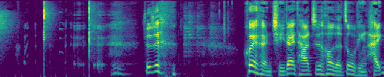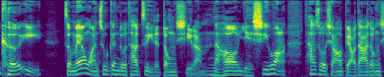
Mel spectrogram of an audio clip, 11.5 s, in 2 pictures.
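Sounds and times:
hand claps: 0.0 - 1.6
speech: 1.7 - 2.9, 3.7 - 11.5.

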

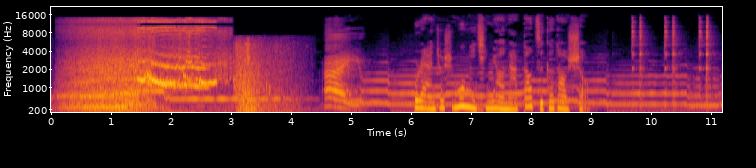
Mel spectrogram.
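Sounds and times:
motorcycle engine roaring: 0.0 - 3.0
tires squealing in a skid: 0.0 - 4.2
motorcycle crashing down: 1.2 - 4.4
speech: 6.1 - 9.1.

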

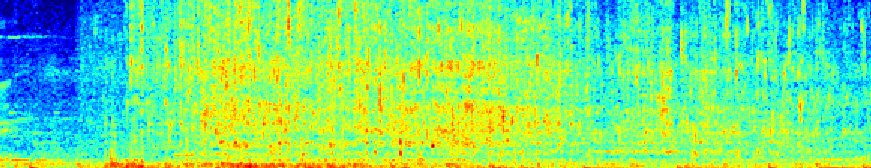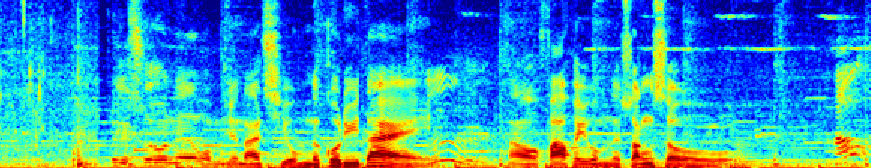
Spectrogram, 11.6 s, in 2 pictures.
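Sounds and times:
water pouring into a container for making aiyu jelly: 0.8 - 6.3
speech: 6.6 - 11.5.

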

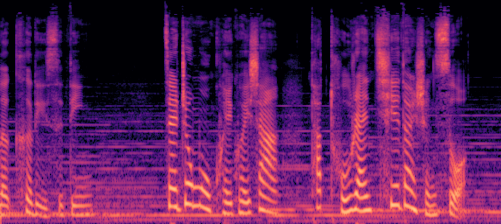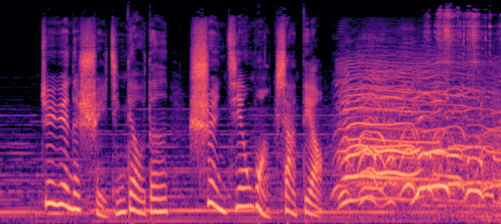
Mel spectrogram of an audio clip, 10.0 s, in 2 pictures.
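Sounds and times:
speech: 0.0 - 4.8, 5.4 - 10.0
crowd screaming in panic: 8.3 - 10.0.

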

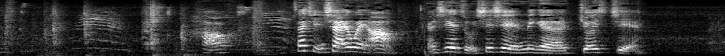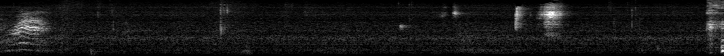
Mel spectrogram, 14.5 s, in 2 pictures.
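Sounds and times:
cat meowing: 0.7 - 1.4, 2.4 - 3.0, 7.2 - 7.8
speech: 2.0 - 6.5.

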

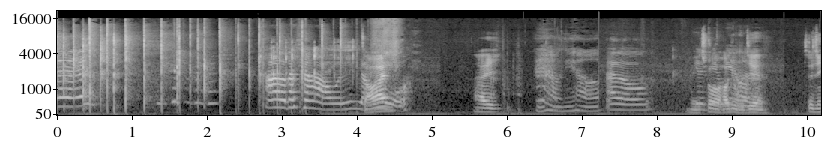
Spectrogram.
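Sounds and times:
applause: 0.0 - 3.4
speech: 3.1 - 4.8, 5.6 - 10.1.

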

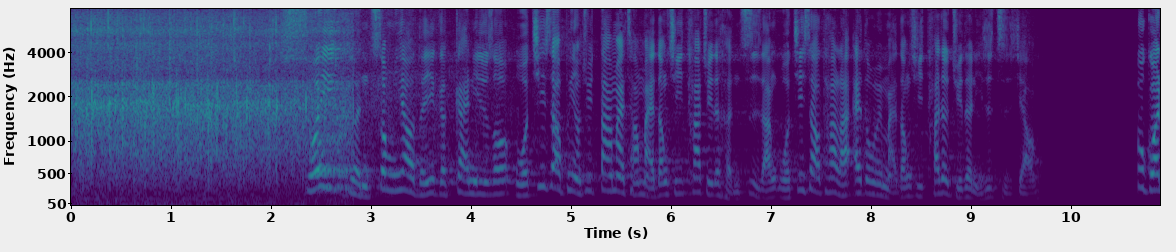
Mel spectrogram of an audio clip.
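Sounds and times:
audience applause: 0.0 - 2.9
speech: 2.4 - 9.8, 10.6 - 10.8.

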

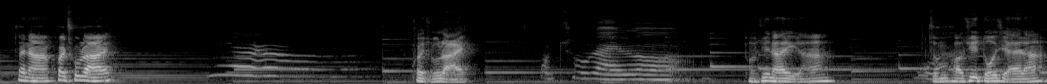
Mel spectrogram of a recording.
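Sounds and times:
speech: 0.2 - 1.2, 4.2 - 4.8, 5.4 - 8.4, 9.2 - 10.4
cat meowing: 2.1 - 3.7.

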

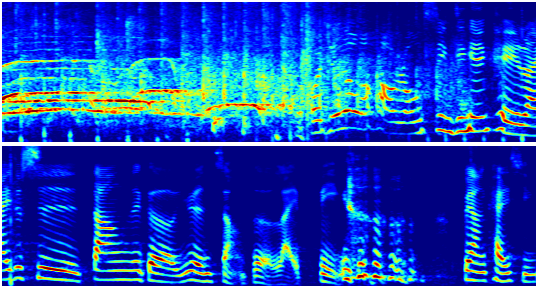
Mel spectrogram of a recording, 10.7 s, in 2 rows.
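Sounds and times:
audience applause: 0.0 - 5.1
speech: 4.2 - 10.6.

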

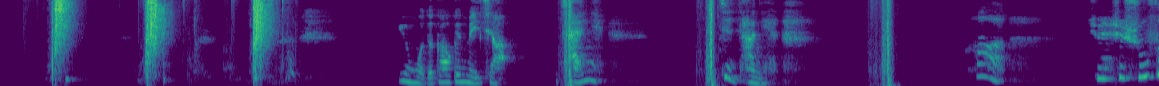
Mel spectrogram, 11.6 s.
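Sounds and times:
whip cracking: 0.5 - 0.8, 1.4 - 1.9, 2.5 - 3.0
speech: 4.0 - 6.1, 7.2 - 8.0, 9.8 - 10.1, 10.9 - 11.5.

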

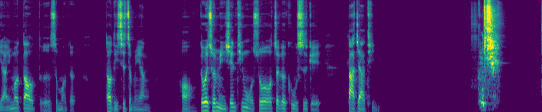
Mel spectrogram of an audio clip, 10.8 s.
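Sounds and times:
speech: 0.0 - 7.7, 9.6 - 10.0
loud sneeze: 9.6 - 10.2.

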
